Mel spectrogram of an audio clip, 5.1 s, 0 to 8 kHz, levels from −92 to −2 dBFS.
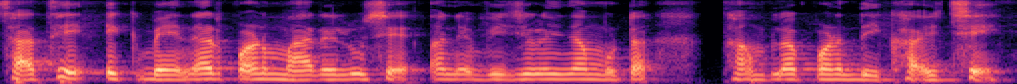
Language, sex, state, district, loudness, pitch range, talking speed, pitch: Gujarati, female, Gujarat, Valsad, -19 LUFS, 175-190 Hz, 155 wpm, 185 Hz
